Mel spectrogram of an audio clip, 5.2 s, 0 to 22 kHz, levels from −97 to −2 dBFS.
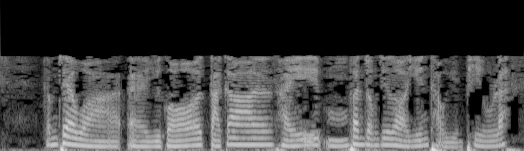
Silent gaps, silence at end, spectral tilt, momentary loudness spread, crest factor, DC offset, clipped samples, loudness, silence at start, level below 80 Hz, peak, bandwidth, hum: none; 0 s; -11 dB/octave; 6 LU; 18 dB; under 0.1%; under 0.1%; -27 LUFS; 0 s; -34 dBFS; -8 dBFS; 5 kHz; none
